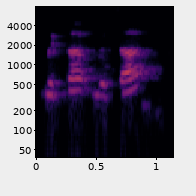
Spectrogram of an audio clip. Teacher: I pronounce the ending th unvoiced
